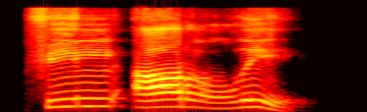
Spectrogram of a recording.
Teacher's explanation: র সাকিন ডাইনে জবর মোটা আওয়াজে পড়তে হবে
